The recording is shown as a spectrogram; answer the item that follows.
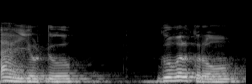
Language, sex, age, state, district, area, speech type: Sindhi, male, 30-45, Uttar Pradesh, Lucknow, urban, spontaneous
